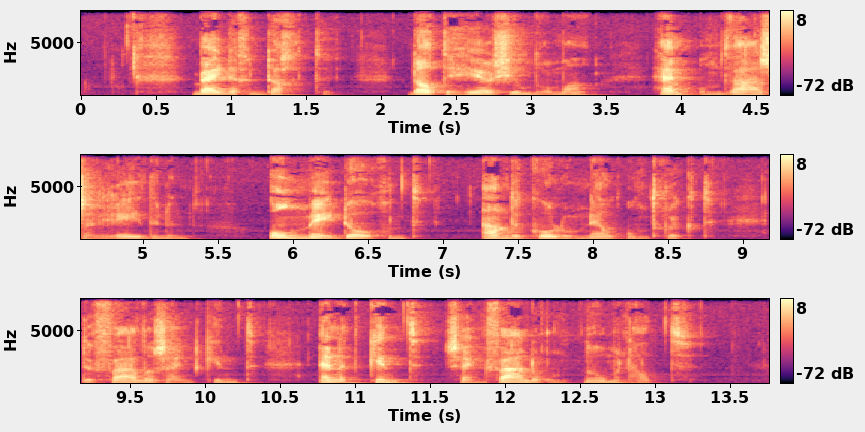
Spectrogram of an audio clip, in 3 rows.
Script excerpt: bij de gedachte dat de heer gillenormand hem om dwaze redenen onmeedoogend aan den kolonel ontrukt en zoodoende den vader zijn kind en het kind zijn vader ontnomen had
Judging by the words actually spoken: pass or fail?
fail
